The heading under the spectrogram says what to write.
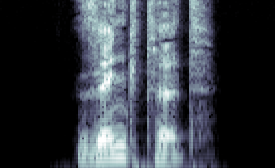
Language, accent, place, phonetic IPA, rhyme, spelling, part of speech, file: German, Germany, Berlin, [ˈzɛŋtət], -ɛŋtət, sengtet, verb, De-sengtet.ogg
- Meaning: inflection of sengen: 1. second-person plural preterite 2. second-person plural subjunctive II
